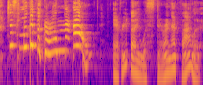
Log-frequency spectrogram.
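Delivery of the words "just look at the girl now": very high, loud indignant cry. A narrator's reading. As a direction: cry out in outrage. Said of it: "cried Missus Beauregard".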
